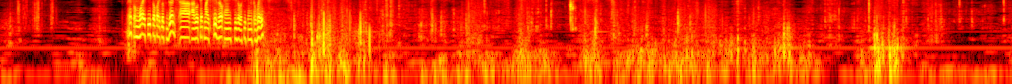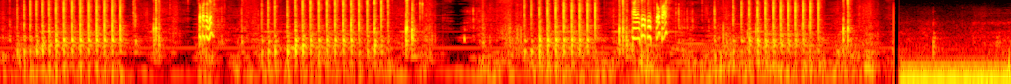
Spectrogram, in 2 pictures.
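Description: Bar clamps and wooden jig pieces being handled and released on a table-saw sled: clicks, knocks and clatter of metal and wood, a short squeal about a second in, and two stretches of fast rasping, one around the middle and one near the end.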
